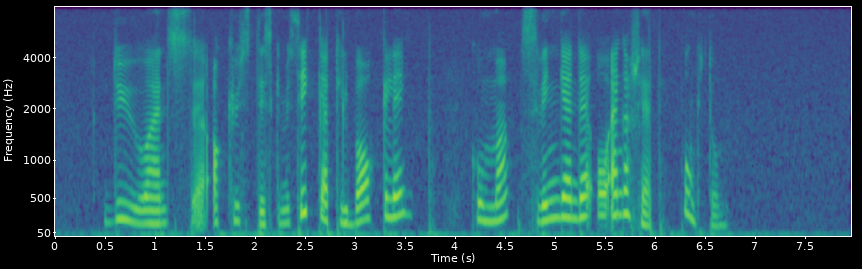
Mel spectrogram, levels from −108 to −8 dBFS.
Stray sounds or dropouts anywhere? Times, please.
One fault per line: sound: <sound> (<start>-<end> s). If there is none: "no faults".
no faults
